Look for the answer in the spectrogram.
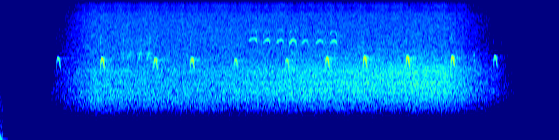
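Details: In late October in a ponderosa pine forest, a very active flock of pygmy nuthatches gives musical, short, high piping beeps at an uneven quick pace over soft hiss, around the time they dove at and drove off a male hairy woodpecker.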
